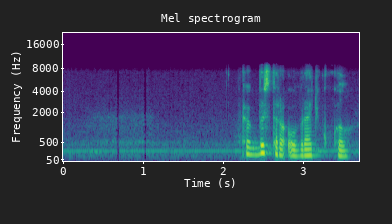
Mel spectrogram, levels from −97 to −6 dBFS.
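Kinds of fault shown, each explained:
Repeated stalls (stutter): between 0.57 and 1.74 s the speech drags in a rapid run of brief hitches, each under 30 ms, with nothing lost. Late packets kept emptying the jitter buffer while the receiver stretched the last sound.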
